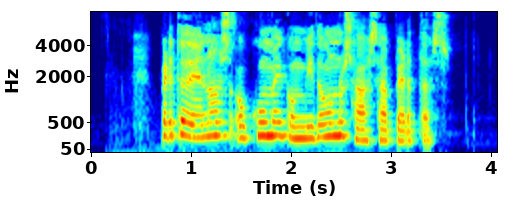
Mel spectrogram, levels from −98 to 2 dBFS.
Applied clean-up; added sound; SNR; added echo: neural separator model SepFormer DNS4.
